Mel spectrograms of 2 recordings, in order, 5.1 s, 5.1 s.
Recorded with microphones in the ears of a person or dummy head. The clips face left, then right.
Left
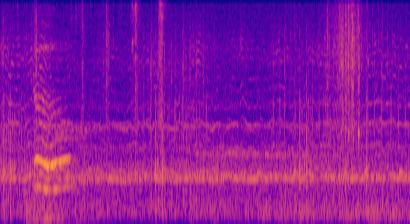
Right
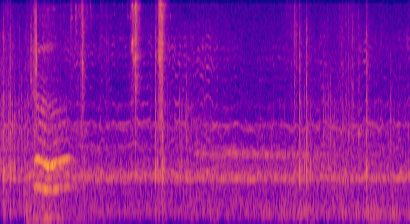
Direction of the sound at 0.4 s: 10° right (ahead or behind).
